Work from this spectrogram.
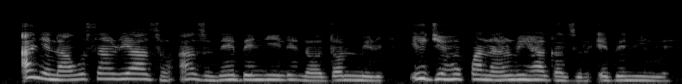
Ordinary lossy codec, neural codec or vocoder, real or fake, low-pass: Opus, 64 kbps; none; real; 7.2 kHz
